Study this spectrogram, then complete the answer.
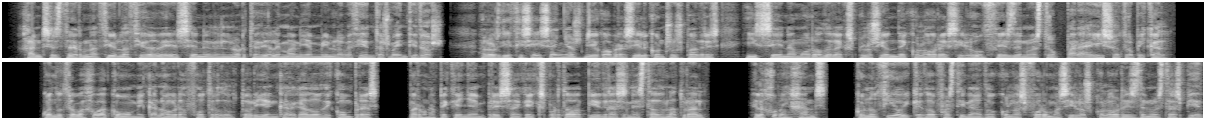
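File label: Spanish Spain, male, voice over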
